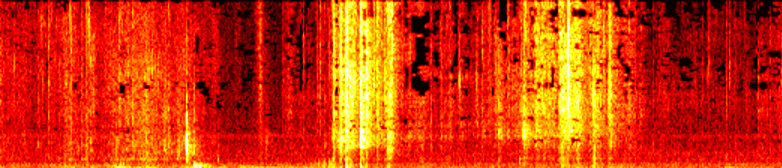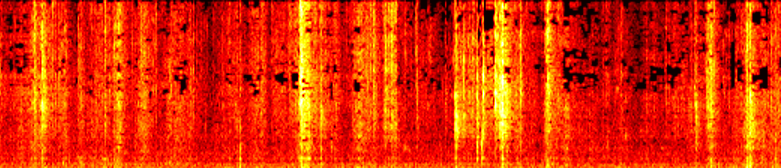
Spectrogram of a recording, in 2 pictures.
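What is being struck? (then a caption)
Dried rose petals and flowers. Latex-gloved fingertips crumble and rub a pile of light, brittle dried rose buds and petals mixed with pink feathery dried flowers. The result is bright, crisp crackling and crinkling in irregular bursts, with quieter rustling between them.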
